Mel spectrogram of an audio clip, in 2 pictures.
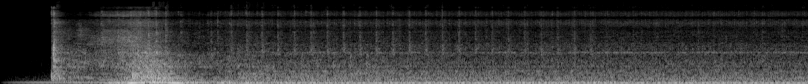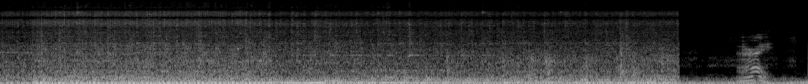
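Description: A 1962 Ford Fairlane 500 V8 cranks and fires, then idles with a steady, deep rumble that swells slightly midway, loud and close for about fifteen seconds before cutting off.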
